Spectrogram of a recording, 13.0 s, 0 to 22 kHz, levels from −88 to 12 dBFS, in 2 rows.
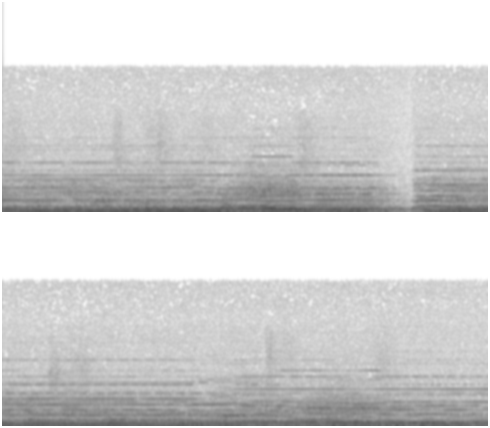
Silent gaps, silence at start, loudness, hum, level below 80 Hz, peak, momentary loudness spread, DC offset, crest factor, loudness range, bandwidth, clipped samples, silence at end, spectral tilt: none; 0 s; -28 LUFS; none; -50 dBFS; -14 dBFS; 4 LU; under 0.1%; 14 dB; 3 LU; 16 kHz; under 0.1%; 0 s; -6 dB/octave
